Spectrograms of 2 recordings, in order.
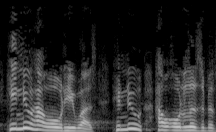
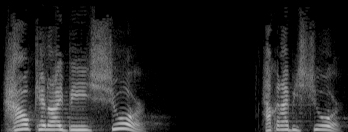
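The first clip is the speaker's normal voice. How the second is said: slow, higher, puzzled questioning; doubting Zechariah; 3 semitones higher, slower than usual. Retold or imitated. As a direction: wonder aloud, unsure and slow. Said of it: "he said".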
